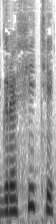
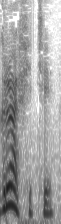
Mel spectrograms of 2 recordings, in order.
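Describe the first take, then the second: First: The stress is on the second syllable. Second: The stress is on the first syllable. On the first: The speaker calls it right. "ударение здесь на втором слоге" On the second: The speaker calls it wrong. "нередко неправильно ставят ударение, говорят «граффити»"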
